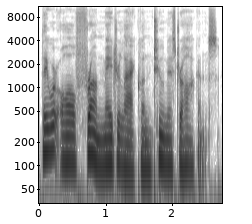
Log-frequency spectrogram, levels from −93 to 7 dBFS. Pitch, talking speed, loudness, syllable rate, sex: 110 Hz, 195 wpm, -18 LUFS, 5.1 syllables/s, male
